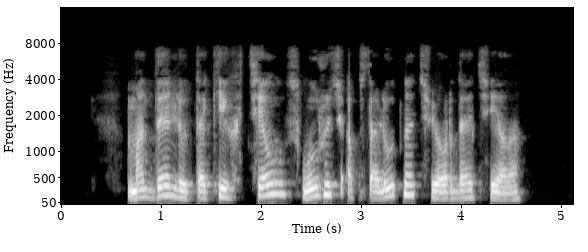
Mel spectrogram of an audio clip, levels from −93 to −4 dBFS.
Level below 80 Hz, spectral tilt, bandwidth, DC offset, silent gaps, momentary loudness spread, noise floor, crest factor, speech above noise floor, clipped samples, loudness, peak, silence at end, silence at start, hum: -56 dBFS; -7.5 dB/octave; 7.4 kHz; under 0.1%; none; 5 LU; -57 dBFS; 14 dB; 43 dB; under 0.1%; -15 LUFS; -2 dBFS; 0.55 s; 0.65 s; none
